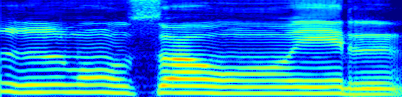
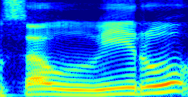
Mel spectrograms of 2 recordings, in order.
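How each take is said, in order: First: The word ends on a bare r sound. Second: The word ends with ru, joined onward. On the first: The reciter stops after this word. "যেহেতু তামসি এই জন্য এটা রাটা সাকিন হয়ে গেছে" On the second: The word is joined to the next word. "যদি মিলায় পড়ি তাহলে কিন্তু রু পড়তে হবে"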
